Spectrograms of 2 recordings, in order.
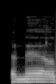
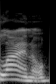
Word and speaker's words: Lionel: His name is spelled Lionel. That's how we would say it. Lionel Messi. But they say it like, Lionel.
